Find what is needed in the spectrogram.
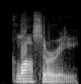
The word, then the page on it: glossary: American English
